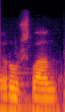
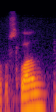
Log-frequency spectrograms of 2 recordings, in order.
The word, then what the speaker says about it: Руслан: Значит, э, ну, имена Аслан и Руслан, они произносятся через С, если ну, так, на всякий случай. Тоже интересно было, ну, как бы, то есть не Ашлан и Рушлан, а Аслан Руслан, потому что это новые имена сравнительно, хотя Ашланбег через Ше произносится.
